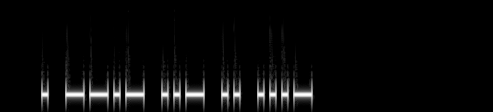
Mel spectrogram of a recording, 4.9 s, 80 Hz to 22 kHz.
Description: Morse code, heard as a keyed tone, about 20 wpm, 700 Hz. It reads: EQUIV
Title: Build A Word - 5 Letters At A Time - 10-Letter Words - 20wpm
